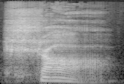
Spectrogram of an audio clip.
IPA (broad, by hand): ɬ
